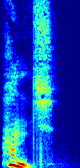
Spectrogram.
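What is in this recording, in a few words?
"hunch", English, British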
